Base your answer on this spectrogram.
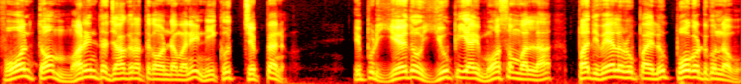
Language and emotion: Telugu, angry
